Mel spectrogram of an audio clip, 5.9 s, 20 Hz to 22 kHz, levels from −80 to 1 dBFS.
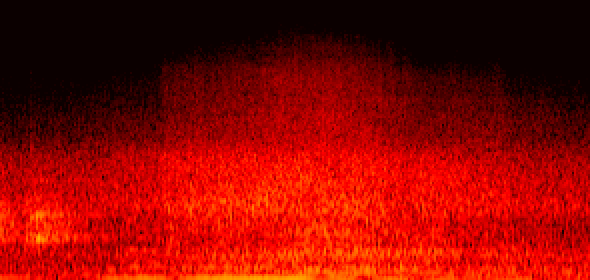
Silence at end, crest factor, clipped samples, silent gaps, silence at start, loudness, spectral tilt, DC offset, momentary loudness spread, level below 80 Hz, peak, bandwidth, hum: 0 s; 16 dB; under 0.1%; none; 0 s; -35 LUFS; -4.5 dB/octave; under 0.1%; 10 LU; -40 dBFS; -18 dBFS; 16 kHz; none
